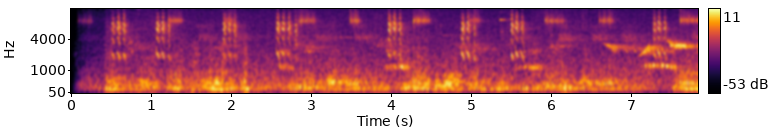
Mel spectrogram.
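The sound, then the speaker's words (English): Grasshopper sparrow song: many thin, high, insect-like buzzy trills repeated at fairly regular intervals, with other soft bird calls around them. “Grasshopper sparrow.”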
